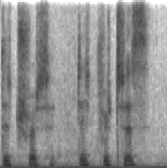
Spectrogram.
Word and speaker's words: detritus: My friend Donna remodelled some cat detritus. How do you say it?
